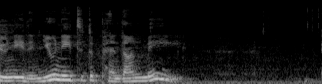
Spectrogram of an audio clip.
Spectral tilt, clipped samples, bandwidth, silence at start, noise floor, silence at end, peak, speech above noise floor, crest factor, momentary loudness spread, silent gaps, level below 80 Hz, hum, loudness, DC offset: -7.5 dB/octave; under 0.1%; 15 kHz; 0 s; -47 dBFS; 0.1 s; -10 dBFS; 25 dB; 14 dB; 9 LU; none; -48 dBFS; none; -22 LUFS; under 0.1%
